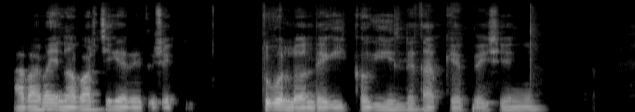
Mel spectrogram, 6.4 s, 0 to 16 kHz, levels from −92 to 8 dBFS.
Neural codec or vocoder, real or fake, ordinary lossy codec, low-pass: codec, 44.1 kHz, 7.8 kbps, Pupu-Codec; fake; none; 14.4 kHz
